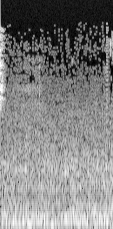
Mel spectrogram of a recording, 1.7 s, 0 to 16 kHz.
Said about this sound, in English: I'm actually driving in my car right now. I'm on 231, heading north, doing about 70. So there should be some background noise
